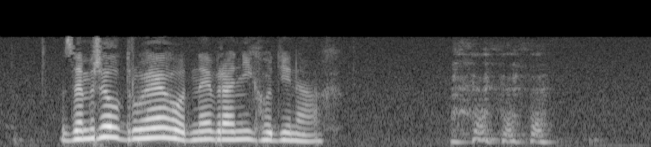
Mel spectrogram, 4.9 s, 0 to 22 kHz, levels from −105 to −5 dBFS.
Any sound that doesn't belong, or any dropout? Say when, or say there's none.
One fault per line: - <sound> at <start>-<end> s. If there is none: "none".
- laugh at 3.4-4.2 s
